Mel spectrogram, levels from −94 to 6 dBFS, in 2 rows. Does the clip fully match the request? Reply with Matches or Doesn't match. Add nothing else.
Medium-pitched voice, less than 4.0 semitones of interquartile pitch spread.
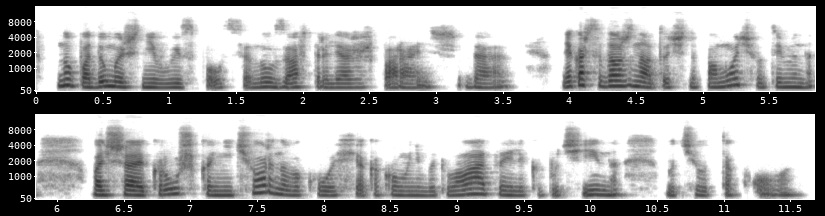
Doesn't match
